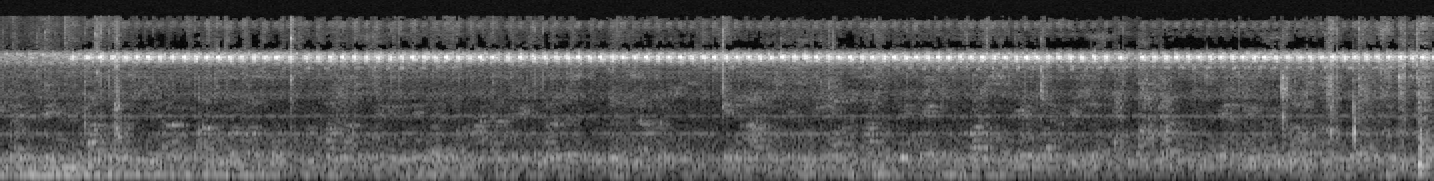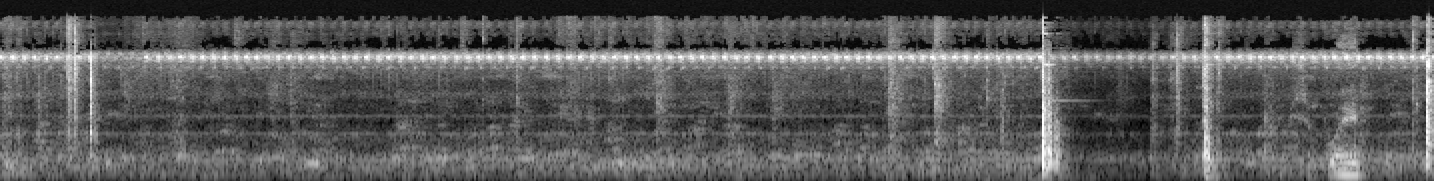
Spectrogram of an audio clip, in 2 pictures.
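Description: Crickets trilling steadily over a low background hum. A few clicks and knocks of small metal reel parts and a screwdriver are handled on a wooden workbench, the loudest near the end.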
